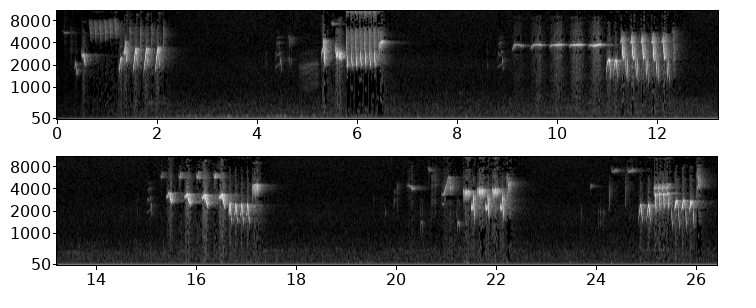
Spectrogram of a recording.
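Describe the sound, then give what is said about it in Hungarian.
A common nightingale (Luscinia megarhynchos) sings in separate phrases spaced a few seconds apart, mixing sharp whistles with rapid repeated trills, clear against a quiet background with no other voices. “Fülemüle (Luscinia megarhynchos)”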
